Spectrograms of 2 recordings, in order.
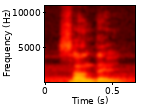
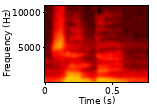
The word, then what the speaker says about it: Sunday: Sunday. – Eso, suena bonito, pero yo no lo sé pronunciar. ¿Cómo es? – Sunday.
